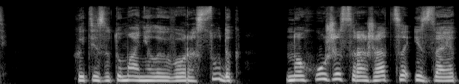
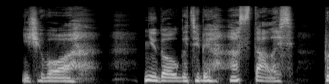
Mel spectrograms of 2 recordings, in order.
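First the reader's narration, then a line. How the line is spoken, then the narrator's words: Hissed. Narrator (Russian): прошипел Финис Монрой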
